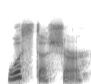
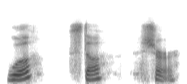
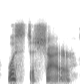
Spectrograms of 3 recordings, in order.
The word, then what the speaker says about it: Worcestershire: what it looks like it sounds like worcestershire worcester sure or you can also say shire worcestershire but sure is a little shorter a little easier so that's it um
